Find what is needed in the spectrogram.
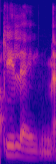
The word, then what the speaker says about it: Ghislaine: Man ska inte uttala S, det har jag lärt mig nu. Ja. Ghislaine Maxwell.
